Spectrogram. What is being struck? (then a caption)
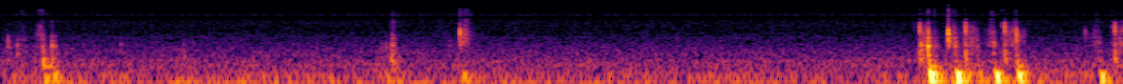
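Plastic mechanical keyboard. Fingertips type slowly on a plastic mechanical keyboard fitted with cat-shaped keycaps. About nine short, dry keystrokes with a low, muted body are heard: a few scattered presses, then a quicker cluster near the end against a quiet background.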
